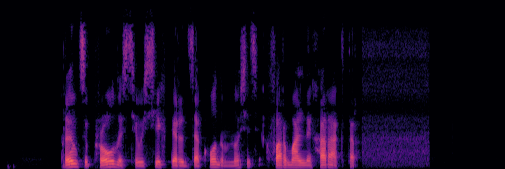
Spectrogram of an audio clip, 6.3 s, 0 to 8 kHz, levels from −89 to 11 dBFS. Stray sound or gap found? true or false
false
